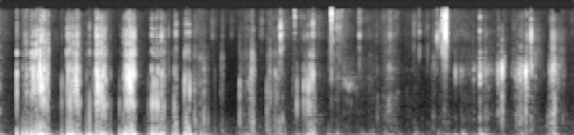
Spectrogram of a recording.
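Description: A small light-blue foam rubber clog shoe is held in the hands while its sole and upper are scratched and tapped with long nails. Fast, irregular bursts of crunchy scratching and soft dull taps follow one another, with a low thumpy body and brief bright scraping streaks. Each sound dies away almost at once.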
